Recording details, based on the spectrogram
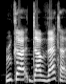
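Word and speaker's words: Rukkhadevata: Ally you are Le it should be the same letters just a different vowel sound Ruka daveta is how it's pronounced hi doodle sapl how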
